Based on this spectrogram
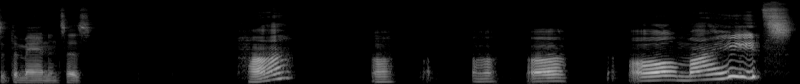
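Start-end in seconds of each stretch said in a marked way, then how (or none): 2.3-7.9 much higher, louder stammering fanboy; starstruck gasp. Acted. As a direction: stutter in disbelief at your idol. Starstruck fan meets hero.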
